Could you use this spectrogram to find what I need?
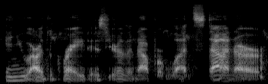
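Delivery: low breathy whisper; soft whispered praise. Real, not acted. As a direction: whisper it like a secret compliment. Whispered affirmation.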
